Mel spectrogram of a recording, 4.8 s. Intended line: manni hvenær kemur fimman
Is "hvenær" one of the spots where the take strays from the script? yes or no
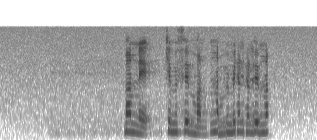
yes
